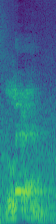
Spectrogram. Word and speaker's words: living: Living, because the final G is an important this word, so we pronounce it as living.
